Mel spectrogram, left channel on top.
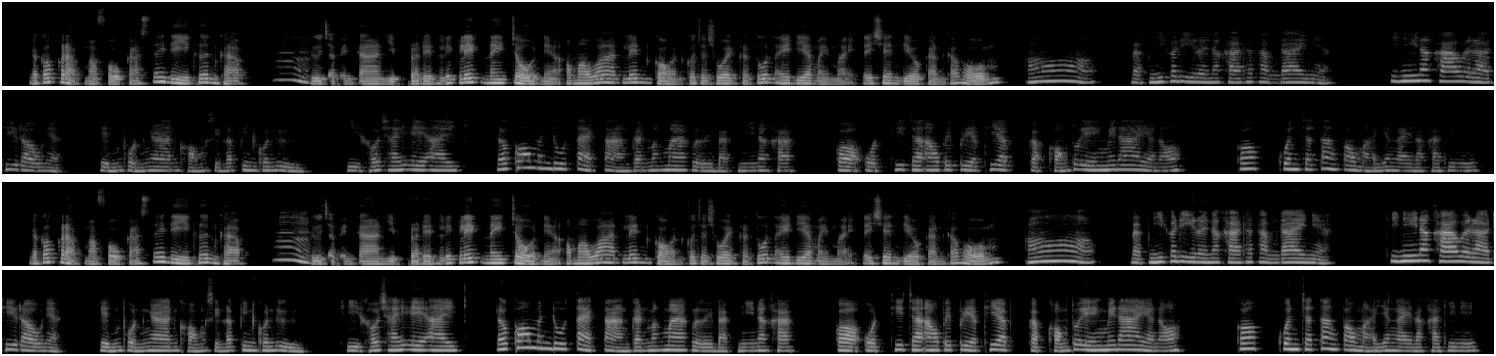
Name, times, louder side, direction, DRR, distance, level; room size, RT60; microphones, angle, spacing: voice 1, 0.3-2.4 3.1-10.0, equal, 5° right, 0.5 m, -30 dB
voice 2, 2.7-3.2 10.2-10.9 11.3-13.3 13.9-15.5 15.9-17.9 18.4-19.5 19.9-22.8 23.3-26.7 27.3-27.5 27.7-29.7, right 5 dB, 65° right, 0.3 m, -32 dB
3.2 x 2.7 x 3.3 m
head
